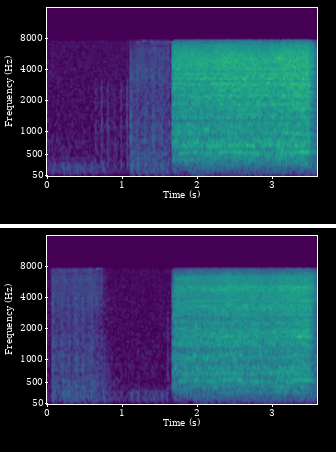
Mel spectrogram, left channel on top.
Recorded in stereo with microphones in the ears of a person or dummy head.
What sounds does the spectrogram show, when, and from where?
1.7 s hammering: 70° left (ahead or behind), 2.5 m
